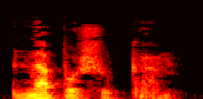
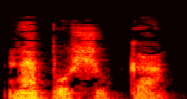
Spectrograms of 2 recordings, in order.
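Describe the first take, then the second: First: Restrained, grave toast; solemn toast. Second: Low, subdued answering toast; grave, lower-pitched response; chorused toast. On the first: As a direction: raise a toast to the fallen. Bill raises a toast, leading. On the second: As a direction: echo the toast as a group would. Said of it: "Přidali se všichni sborem". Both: A narrator's reading.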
